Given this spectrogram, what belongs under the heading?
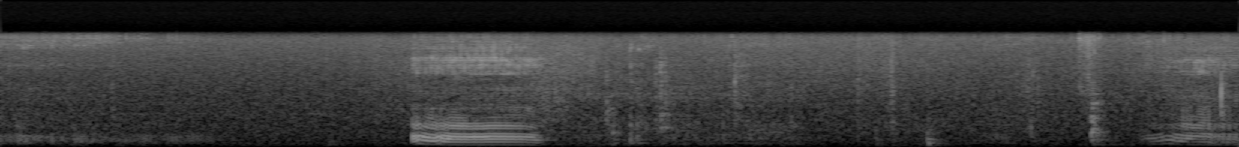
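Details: Sleeping Beagle snoring: one loud, rattling, buzzing breath followed by softer snuffles.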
